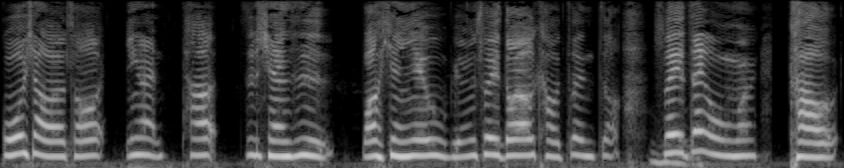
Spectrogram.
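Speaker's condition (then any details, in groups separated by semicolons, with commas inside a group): Cerebral palsy; spastic type, premature birth, stiff thighs, diagnosed at 星光医院, childhood acupuncture five-six years, herbal baths; voice described by host as very young-sounding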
